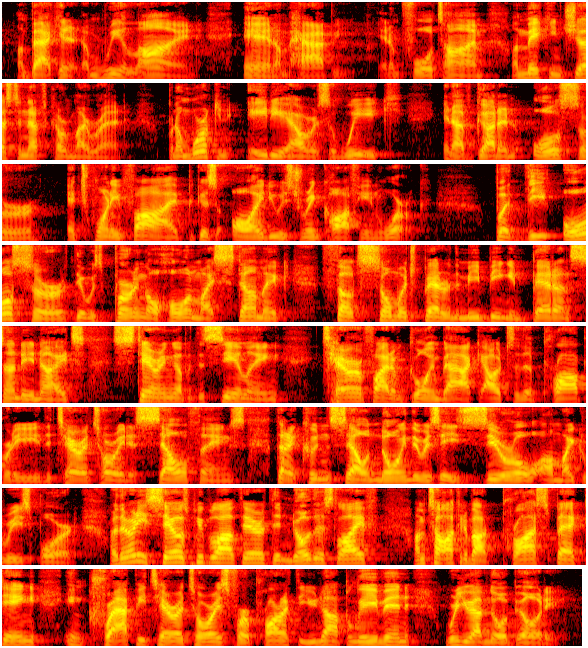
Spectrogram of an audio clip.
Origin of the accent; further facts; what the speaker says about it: Southern California, United States; I was some rando from Southern California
